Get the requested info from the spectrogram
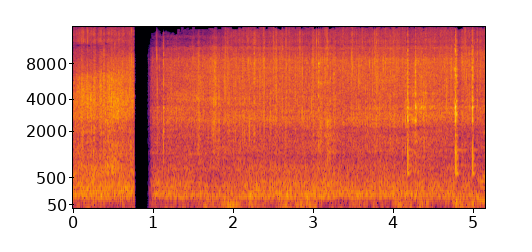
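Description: Fried rice sizzling steadily on a hot griddle pan, with a few sharp clicks of metal tongs against the pan near the end.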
